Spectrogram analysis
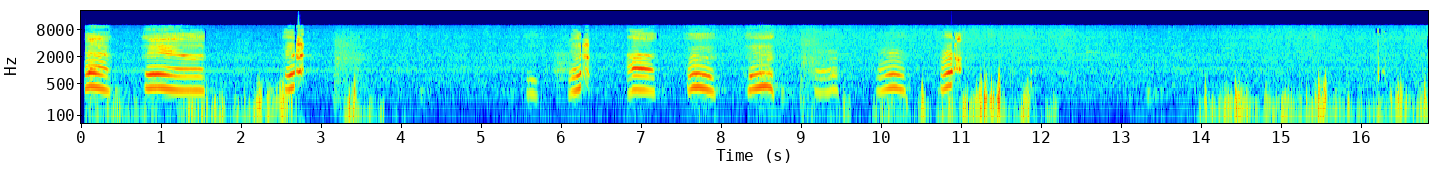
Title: stupid hiccups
